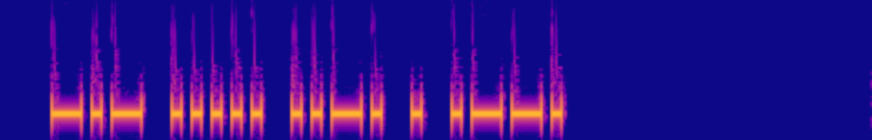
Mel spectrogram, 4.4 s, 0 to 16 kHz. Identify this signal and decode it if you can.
Morse code, heard as a keyed tone, about 24 wpm, 700 Hz. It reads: K5FEP
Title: Speed Racing - USA 1x3 Call Signs 20wpm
